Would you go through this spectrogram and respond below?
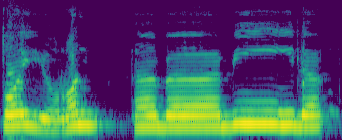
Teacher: نون کو ظاہر کر کے، یعنی آواز ناک میں نہیں جائے گی، نون کو ظاہر کر کے پڑھیں گے، اس کو اظہار کہتے ہیں۔ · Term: اظہار حلقی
